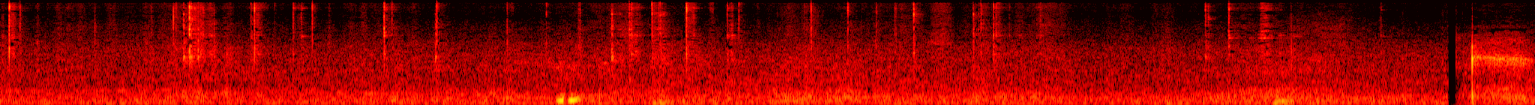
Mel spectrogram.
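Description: Faint, irregular clicks of metal knitting needles touching as stitches are worked, over quiet room tone.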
